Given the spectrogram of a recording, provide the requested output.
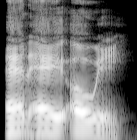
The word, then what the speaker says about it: Naoe: I gotta see how it's spelled out. N-A-O-E.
